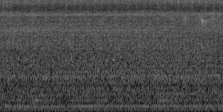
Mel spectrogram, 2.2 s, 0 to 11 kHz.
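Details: Toyota AT190 with a 4A-F petrol engine, after replacing the fuse box that had caused a no-start: steady, even idle with a low drone and no misses or knocks; engine running normally.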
